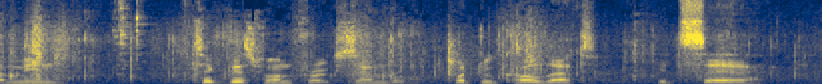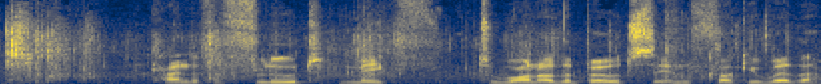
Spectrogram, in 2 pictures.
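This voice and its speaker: A man with a Danish accent and medium pitch, over noticeable background noise. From Denmark. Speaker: boat owner, DIY maintenance YouTuber. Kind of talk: tutorial. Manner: casual, with filler hesitations.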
